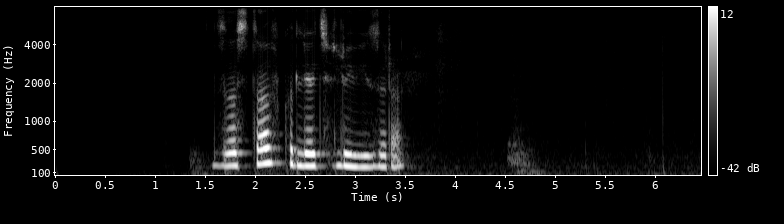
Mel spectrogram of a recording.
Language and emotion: Russian, neutral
